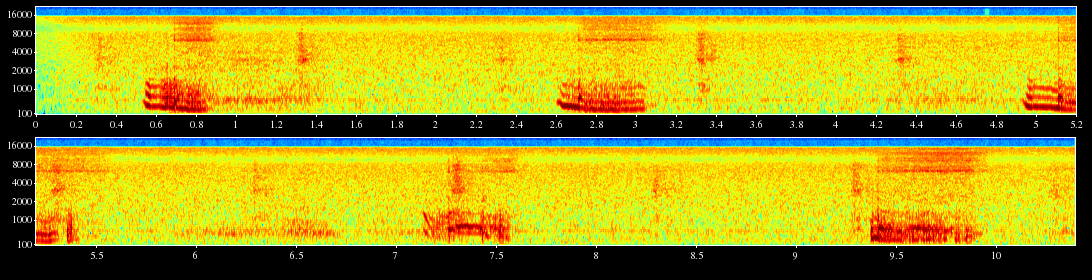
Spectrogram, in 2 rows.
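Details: Loud, raspy snoring from a sleeping little kitten, one snore on each breath at about 28 per minute, over quiet room noise.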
